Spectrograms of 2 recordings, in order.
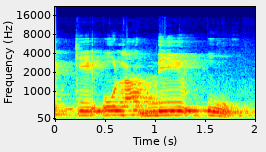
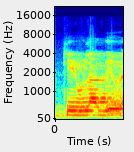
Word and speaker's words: केवलादेव: ये जैसे असली नाम है, आप इसको कर सकते हो गूगल, इसको बोलते केओलादेओ। वैसे केवलादेव ऐसा बोलते हैं उसको, देओ है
